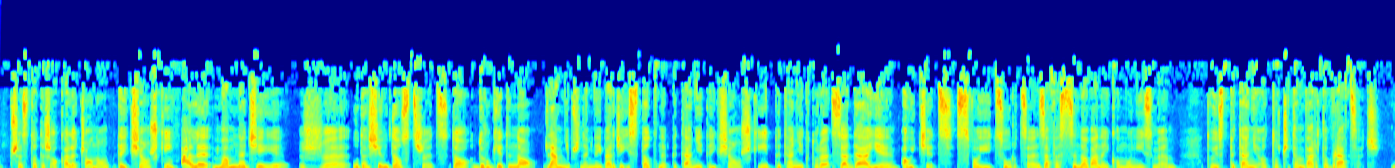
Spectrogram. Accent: Gdańsk, Pomeranian Voivodeship, Poland; ja dorastałam na Gdańskim Przymorzu i ta historia, którą opowiadam, to jest historia widziana z perspektywy falowca, dosłownie widziana z 10. piętra

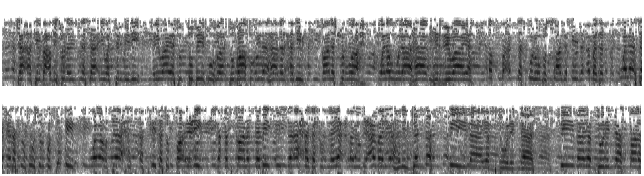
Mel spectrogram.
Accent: Egypt; اللهم من أراد بلادنا مصر بسوء فأشغله بنفسه

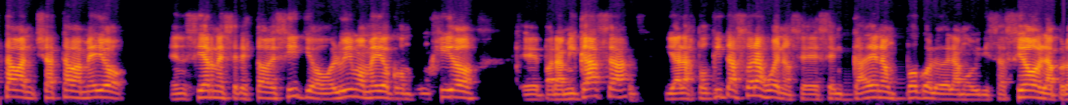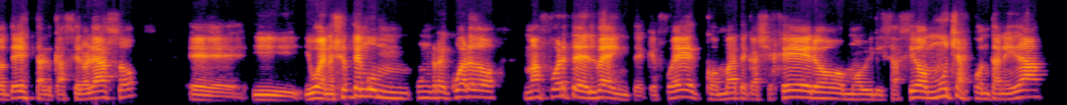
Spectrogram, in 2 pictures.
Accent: Lanús, Buenos Aires Province, Argentina; Ahora volví a Lanús, yo soy de Lanús, pero bueno, en ese momento me había mudado hacía poquitos años a Capital

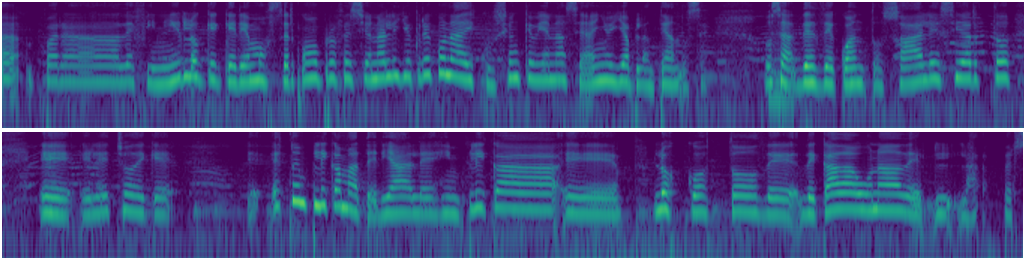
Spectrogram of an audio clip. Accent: Chile; nosotros como chilenos generalmente tomamos las cosas de todos lados

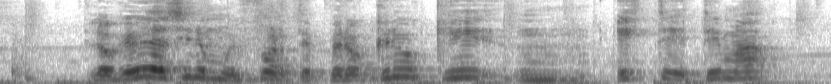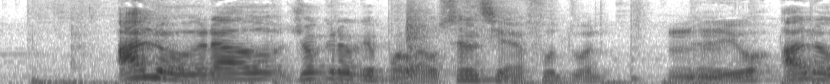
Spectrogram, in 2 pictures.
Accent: Uruguay; Que uno de los valores que nosotros siempre decimos como Uruguay, como uruguayos que tenemos, es la solidaridad.

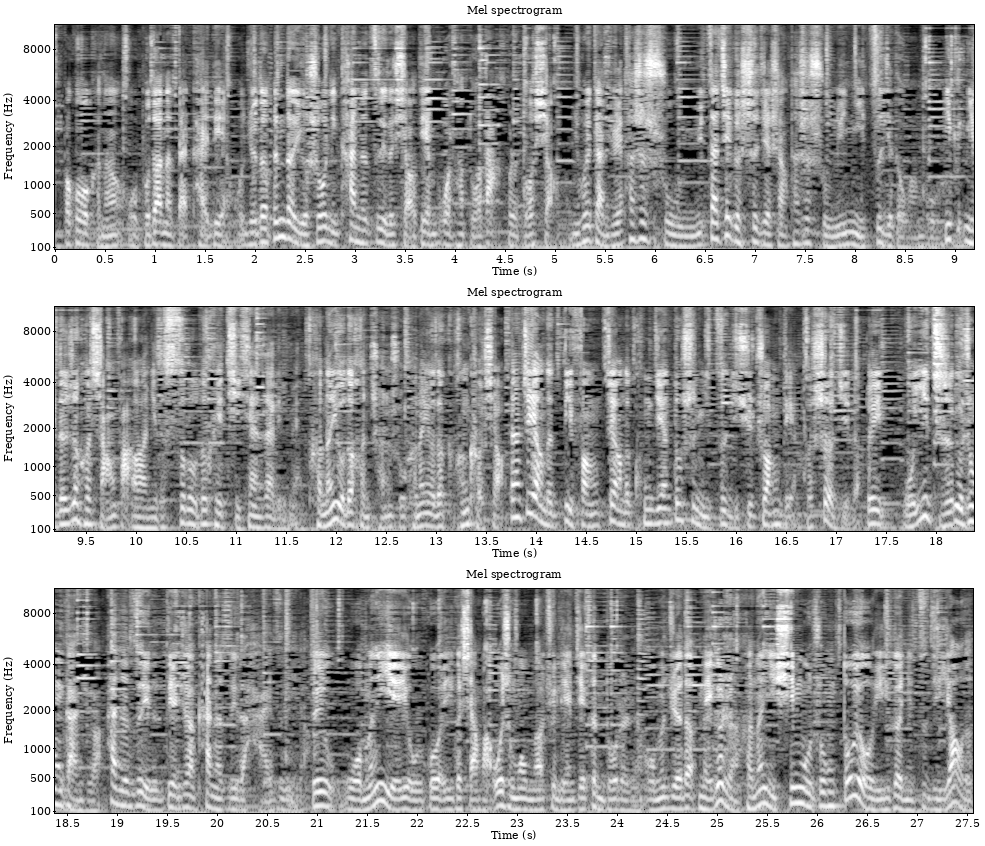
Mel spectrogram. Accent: Sichuan, China; 我四川人

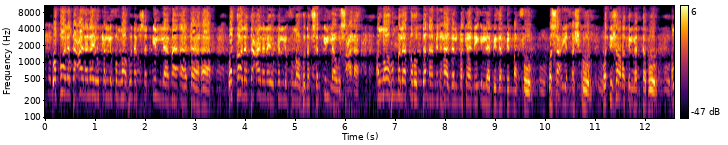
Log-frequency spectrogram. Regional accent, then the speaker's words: Egypt; واجعل بلدنا مصر أمنا أمانا سخاء رخاء

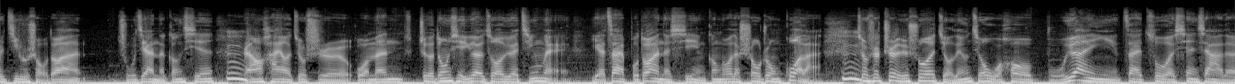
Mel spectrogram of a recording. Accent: China; 然后你说我一个中国人要跟这样的翻译跟他们沟通，

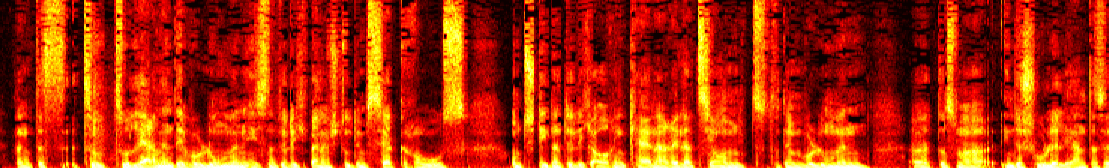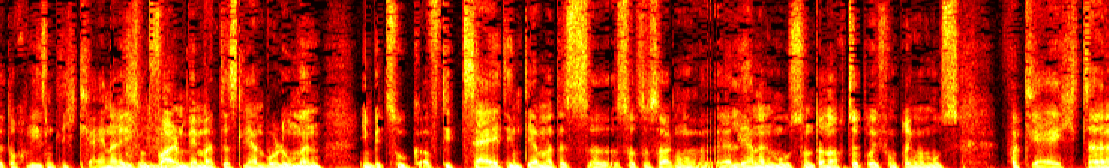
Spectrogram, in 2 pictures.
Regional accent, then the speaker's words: Austria

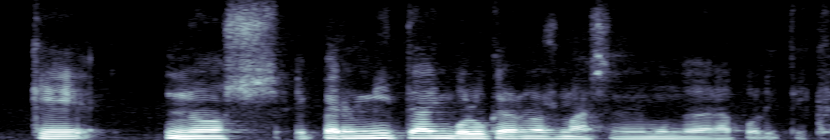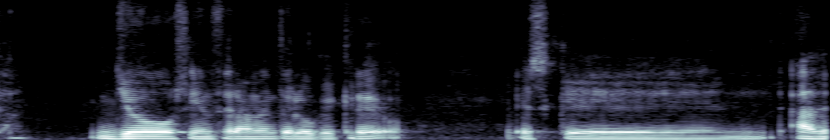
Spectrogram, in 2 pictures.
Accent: Spain; Yo, como español, miro con cierta preocupación lo que me va a deparar el mañana.

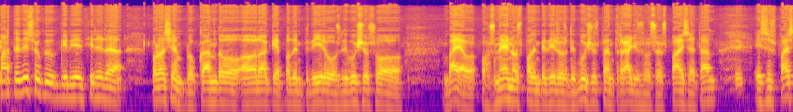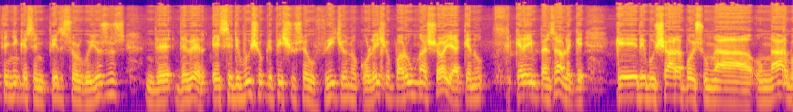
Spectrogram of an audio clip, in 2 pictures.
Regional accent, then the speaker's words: Viveiro, Galicia, Spain; na miña terra, na miña mariña

